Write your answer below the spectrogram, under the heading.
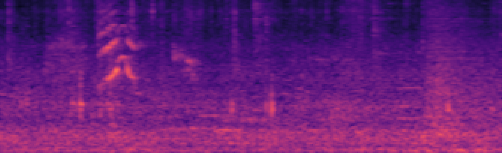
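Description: A cockatiel gives one brief, bright chirp that rises and dips, followed by a fainter note, over steady low background noise.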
